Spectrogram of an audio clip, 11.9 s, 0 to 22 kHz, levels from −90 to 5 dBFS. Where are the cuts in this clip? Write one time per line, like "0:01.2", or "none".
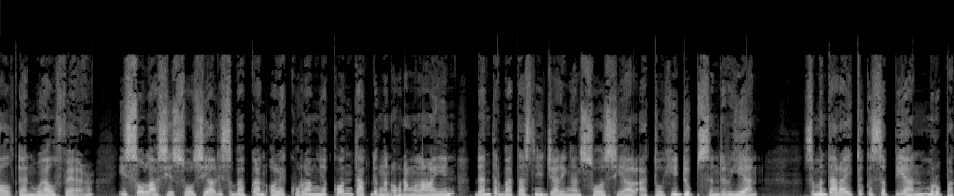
none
